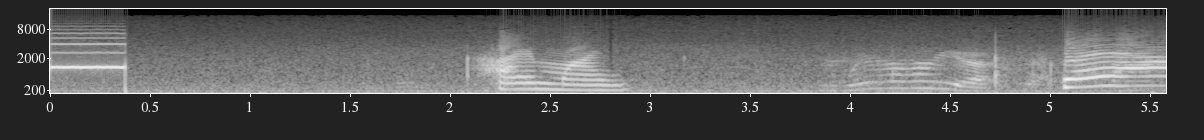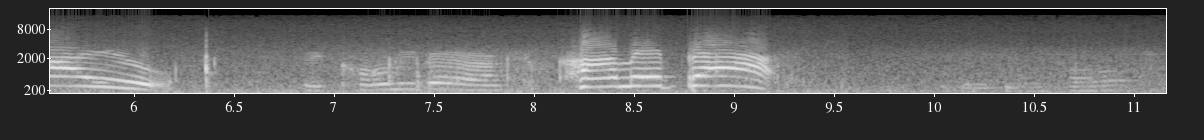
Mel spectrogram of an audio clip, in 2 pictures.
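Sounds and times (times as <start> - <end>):
electronic beep from an answering machine tape: 0.0 - 0.4
faint hiss: 0.0 - 11.1
speech: 2.3 - 3.0, 3.9 - 9.3.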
